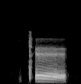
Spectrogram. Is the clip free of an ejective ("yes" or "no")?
no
